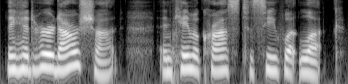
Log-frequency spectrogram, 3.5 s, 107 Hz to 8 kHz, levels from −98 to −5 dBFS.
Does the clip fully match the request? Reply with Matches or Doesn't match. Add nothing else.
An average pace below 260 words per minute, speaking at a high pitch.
Matches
